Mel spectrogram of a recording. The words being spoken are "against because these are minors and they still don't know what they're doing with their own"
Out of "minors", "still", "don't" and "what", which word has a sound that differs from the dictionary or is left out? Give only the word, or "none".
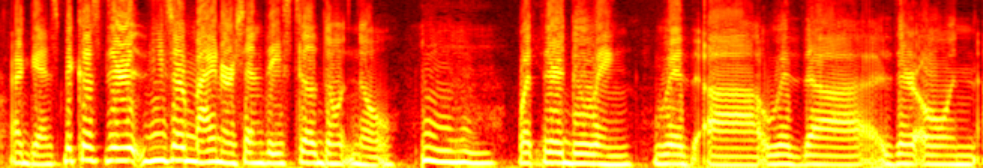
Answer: minors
